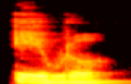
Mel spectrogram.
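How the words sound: The E vowel is closed. This is how it is said in Milan. "A Milano queste parole vengono pronunciate con una E chiusa"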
